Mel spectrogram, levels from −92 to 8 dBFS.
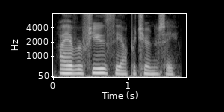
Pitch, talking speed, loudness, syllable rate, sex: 175 Hz, 170 wpm, -17 LUFS, 7.1 syllables/s, female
